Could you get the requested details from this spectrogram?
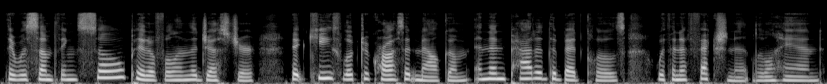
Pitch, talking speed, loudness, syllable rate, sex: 215 Hz, 175 wpm, -17 LUFS, 5.7 syllables/s, female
